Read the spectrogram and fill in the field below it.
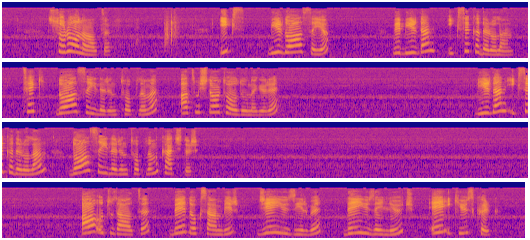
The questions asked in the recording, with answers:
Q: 1'den X'e kadar olan doğal sayıların toplamı kaçtır?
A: Doğru cevap C 120.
